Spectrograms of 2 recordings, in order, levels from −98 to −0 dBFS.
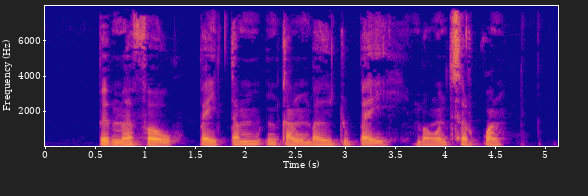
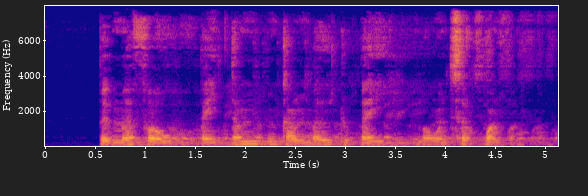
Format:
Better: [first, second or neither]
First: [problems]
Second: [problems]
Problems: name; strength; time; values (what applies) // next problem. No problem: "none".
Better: first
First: none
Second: room echo; dies away in 2.1 s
